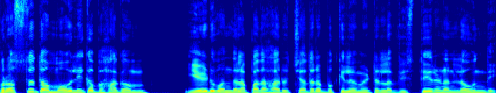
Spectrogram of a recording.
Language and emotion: Telugu, neutral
